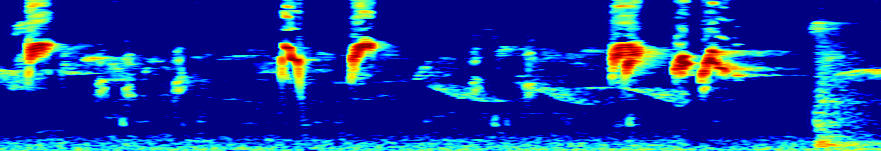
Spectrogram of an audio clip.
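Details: Red-whiskered bulbul singing contest phrases in the 'ché chét' voice: separate sharp chirps and short warbles spaced by pauses, with a soft falling whistle and a brief thud near the end.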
